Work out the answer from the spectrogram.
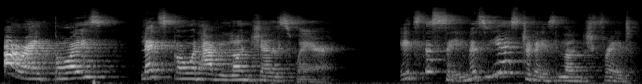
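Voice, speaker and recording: A woman's voice: a little high, huge pitch swings, takes it slowly, sharp tone, pitched above the performer's own voice, full character voice. A woman voicing a flock of cheeky, teasing seagulls in a read-aloud storybook. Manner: teasing, mocking. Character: gulls, cheeky squabbling seabirds. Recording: echoey room, far from mic.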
